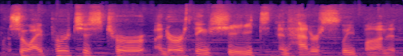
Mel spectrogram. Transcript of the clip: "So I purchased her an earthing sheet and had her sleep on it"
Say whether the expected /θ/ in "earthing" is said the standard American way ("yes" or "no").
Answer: yes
